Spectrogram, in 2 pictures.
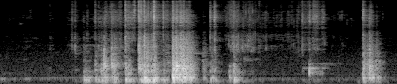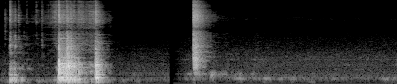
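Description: Soaked noodles and their water tipped from a steel bowl into a stainless mesh strainer in a steel sink: splashing and clattering of metal on metal in several bursts, then one short clank about seven seconds in.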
